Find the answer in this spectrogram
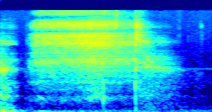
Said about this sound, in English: So maybe before we carry on, let's just take a quick pause and take a deep breath.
